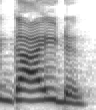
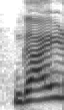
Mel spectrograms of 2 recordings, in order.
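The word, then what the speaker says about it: guide: हमारा spelling rule है यदि किसी वर्ड में जी के बाद यू आए तो यू का उच्चारण नहीं होता है बहुत सारे ऐसे वर्ड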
